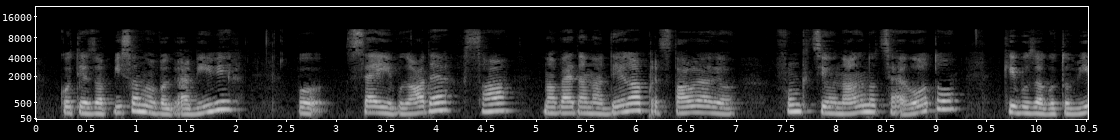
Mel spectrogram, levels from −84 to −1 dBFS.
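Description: Vorbis compression runs throughout: nothing reaches above 10.6 kHz, and the treble sounds hissy and grainy, with roughened tones, which fits a low bitrate of roughly 33 kbps. The likely cause is a Vorbis encoder quantising fine detail so coarsely it turned to noise.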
